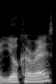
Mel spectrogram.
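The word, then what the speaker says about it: Gyökeres: what they call it, Okeres, even though the G, they say, or Jokeres, because the G is silent, Swedish.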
